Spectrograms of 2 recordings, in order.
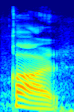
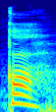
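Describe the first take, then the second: First: কার with the final R pronounced; American sounded R. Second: কাহ as open "kaa" with no R; British silent R. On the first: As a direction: finish কার on a clear American R. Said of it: "American ওয়ার্ডে উচ্চারণ হবে". (American উচ্চারণে "কার", শেষে র উচ্চারিত) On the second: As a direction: drop the R and end কাহ on the vowel. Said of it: "British উচ্চারণ হবে". (ব্রিটিশ উচ্চারণে "কাহ", র ছাড়া) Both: Shown as a demonstration.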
